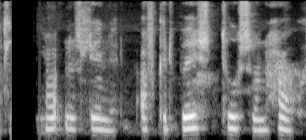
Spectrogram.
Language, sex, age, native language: Icelandic, male, 11, Icelandic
